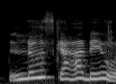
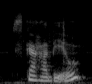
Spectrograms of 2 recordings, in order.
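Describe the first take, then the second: First: "Lo Scarabeo" said slowly with a hammed-up Italian accent. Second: Said in the usual way. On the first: Shown as a demonstration. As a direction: roll out "Lo Scarabeo" like an Italian, slow and emphatic. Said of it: "Et mon accent, euh, italien est vraiment". (accent italien exagéré et lent sur « Lo Scarabeo ») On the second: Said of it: "Et mon accent, euh, italien".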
